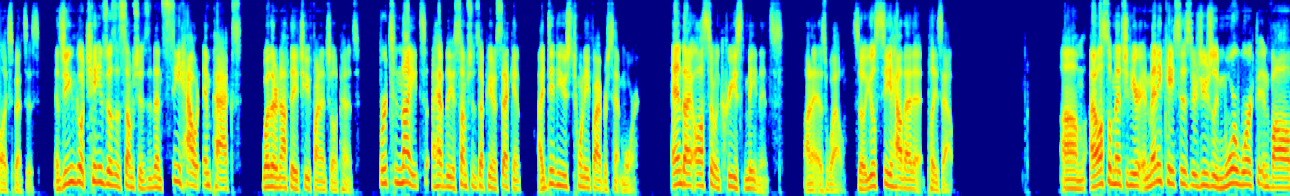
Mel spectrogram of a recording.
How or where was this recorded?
live audience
